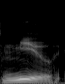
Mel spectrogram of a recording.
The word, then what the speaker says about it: Mu: I hear some people call it Mu, like a cow, but it's Mu, M-Y-U pronounced. Anyways, like that one's coming.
